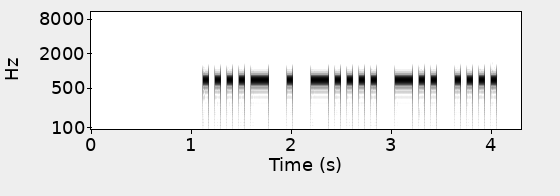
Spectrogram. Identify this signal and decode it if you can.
Morse code, heard as a keyed tone, about 20 wpm, 700 Hz. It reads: 4E6DH
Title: Five Challenging Letter-Number Combinations 20wpm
